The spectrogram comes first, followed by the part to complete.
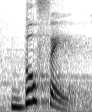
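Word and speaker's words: buffet: या बुफे, सो यस the spelling is बफेट बट इसको हम बुफे बोलते हैं। इट्स अ फ्रेंच वर्ड, इसको प्रोनाउंस बुफे किया जाता है।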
